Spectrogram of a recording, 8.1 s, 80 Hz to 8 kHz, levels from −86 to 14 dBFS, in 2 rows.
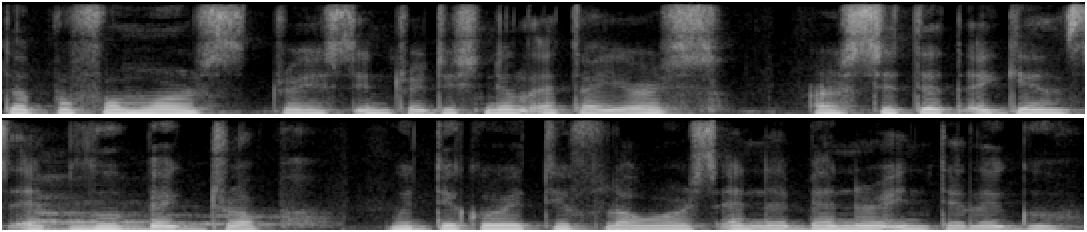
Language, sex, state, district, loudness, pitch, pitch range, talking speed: English, female, Nagaland, Kohima, -16 LUFS, 220 Hz, 210-225 Hz, 140 wpm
